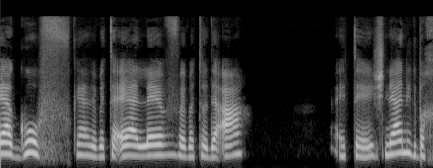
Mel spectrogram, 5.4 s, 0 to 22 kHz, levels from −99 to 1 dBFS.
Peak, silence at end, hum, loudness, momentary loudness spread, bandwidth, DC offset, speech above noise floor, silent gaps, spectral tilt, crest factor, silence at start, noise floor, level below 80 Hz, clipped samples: -10 dBFS; 0 s; none; -28 LUFS; 10 LU; 15.5 kHz; under 0.1%; 55 dB; none; -4.5 dB/octave; 18 dB; 0 s; -83 dBFS; -84 dBFS; under 0.1%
